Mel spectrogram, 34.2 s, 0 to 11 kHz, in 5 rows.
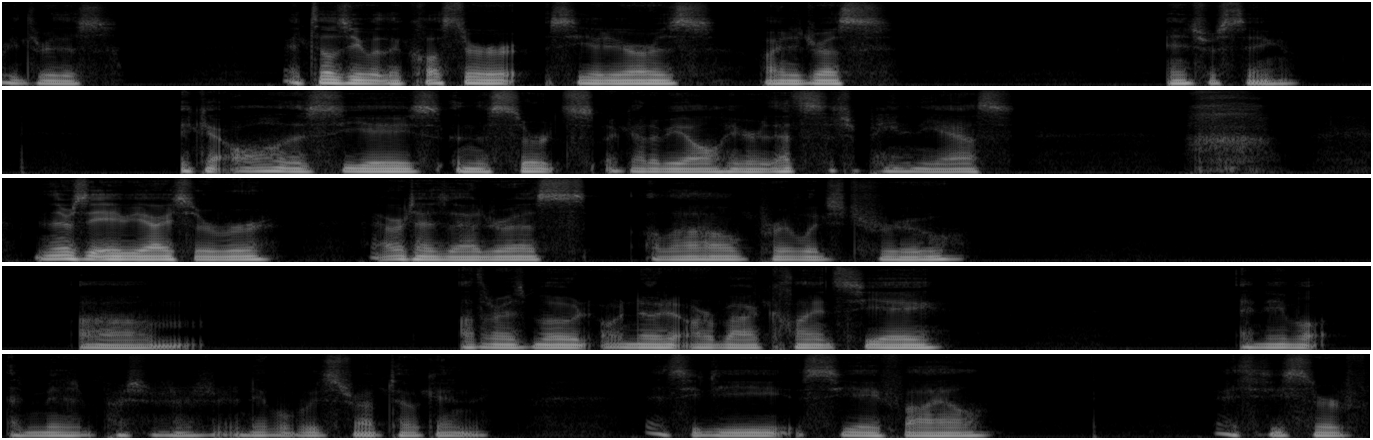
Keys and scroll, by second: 10.2 space.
